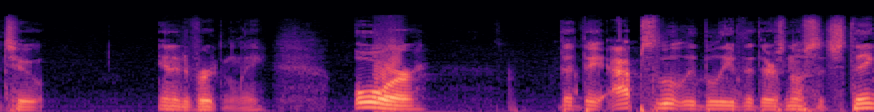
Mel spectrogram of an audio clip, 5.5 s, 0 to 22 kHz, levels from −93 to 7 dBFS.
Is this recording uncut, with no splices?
yes; 0 cuts

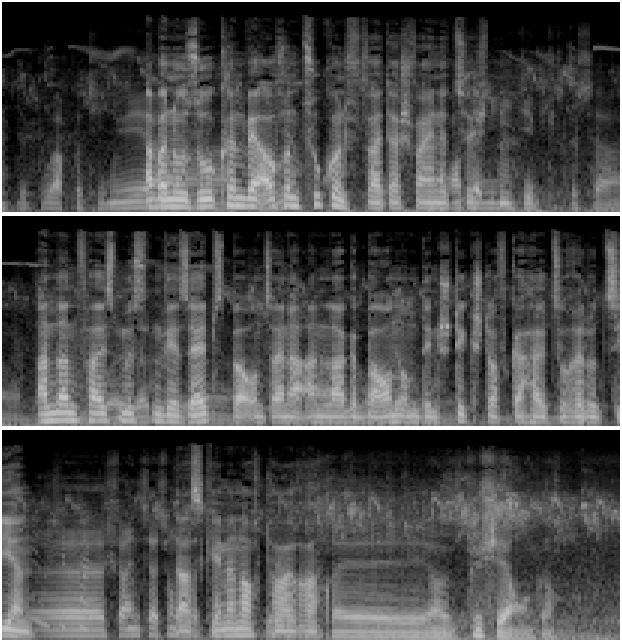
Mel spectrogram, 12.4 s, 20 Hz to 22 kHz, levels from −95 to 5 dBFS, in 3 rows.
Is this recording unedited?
yes; 0 cuts

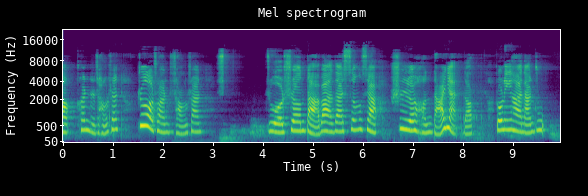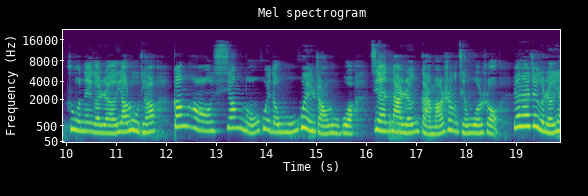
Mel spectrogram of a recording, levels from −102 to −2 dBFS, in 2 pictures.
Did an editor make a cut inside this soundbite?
no; 0 cuts

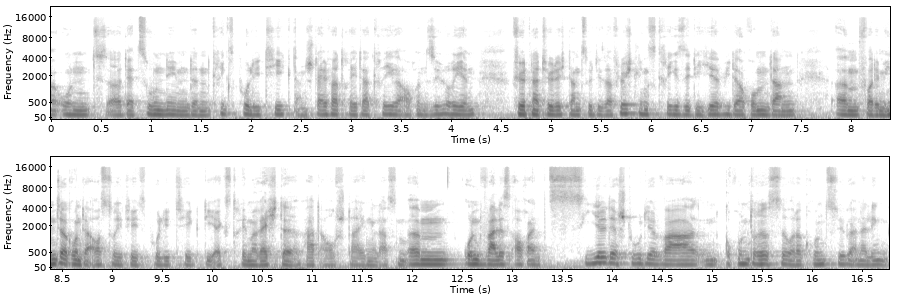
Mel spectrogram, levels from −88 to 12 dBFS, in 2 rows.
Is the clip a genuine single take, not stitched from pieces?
no; 1 cut; at 11.9 s

